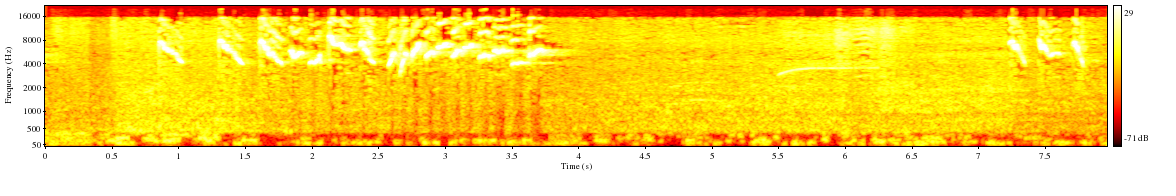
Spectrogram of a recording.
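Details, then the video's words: White-eye lure song meant to coax other white-eyes into singing. A burst of rapid, very high, thin slurred whistles fades after a few seconds into a few scattered notes, before a short final flurry. "Pancingan PLECI BIKIN IKUT NEMBAK, suara jernih bikin respon PLECI LAIN BUKA PARUH"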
